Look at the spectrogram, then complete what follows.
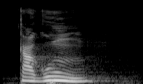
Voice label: "cagun", dialettu

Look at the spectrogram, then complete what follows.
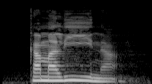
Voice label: "camalina", dialettu

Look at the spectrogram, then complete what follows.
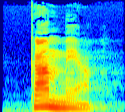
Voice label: "camea", dialettu

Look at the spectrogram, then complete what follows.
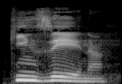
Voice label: "chinzena", dialettu

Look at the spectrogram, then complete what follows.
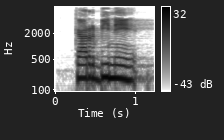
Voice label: "carbine", dialettu

